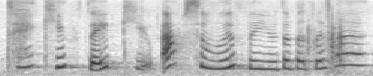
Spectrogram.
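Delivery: high, gushing mock gratitude; overjoyed thanks. Relieved traveler thanking his rescuer, acted happy gushing. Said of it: "And he's so happy".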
